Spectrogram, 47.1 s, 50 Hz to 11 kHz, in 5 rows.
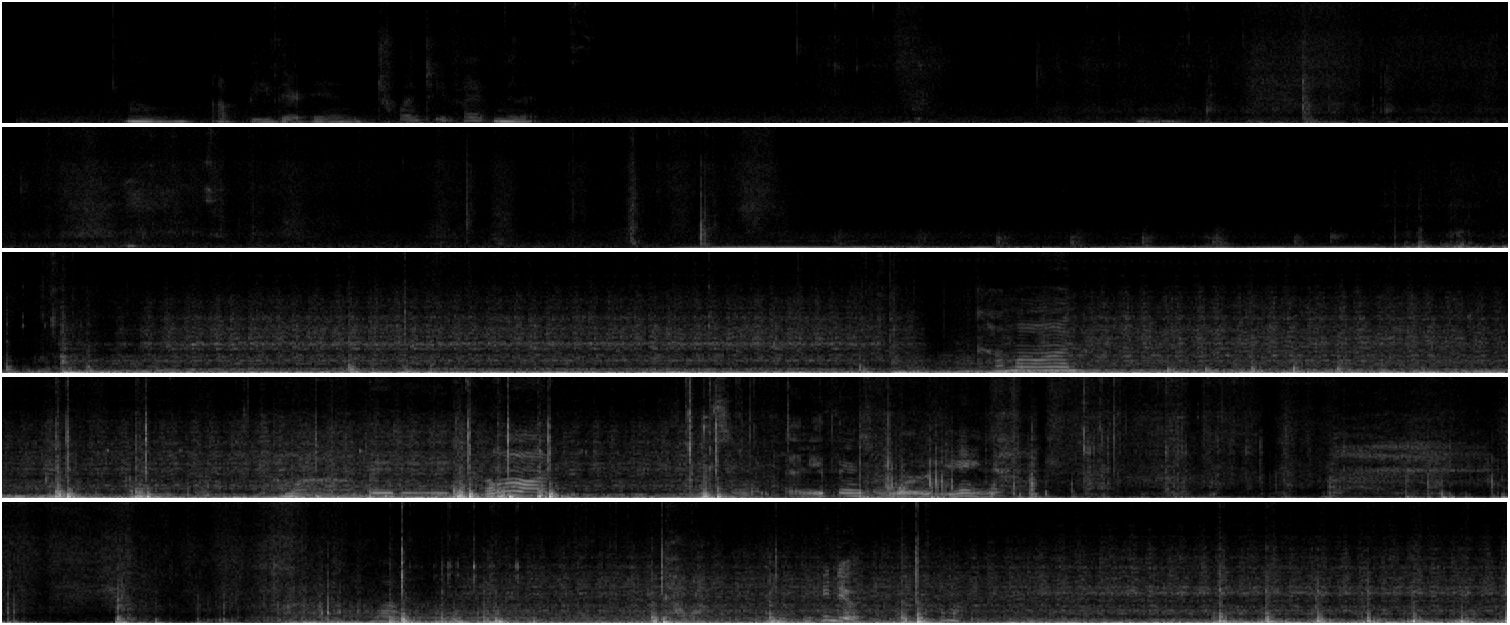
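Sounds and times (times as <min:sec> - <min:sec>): clicks and knocks: 0:14.5 - 0:22.0, 0:25.6 - 0:36.2
car engine cranking without starting: 0:14.7 - 0:36.1, 0:39.5 - 0:47.0.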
